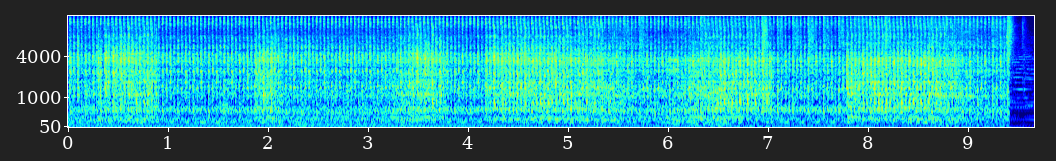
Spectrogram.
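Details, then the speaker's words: Volkswagen Golf Mk6 idling while the clutch pedal is slowly pressed and released: busy, loose metallic rattle, a sign of a dual mass flywheel on its way out; suspected, not confirmed. "so when you're basically depressing and pressing the pedal if you do it very slowly you'll be able to hear a rattle if your flower is on its way for example here"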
